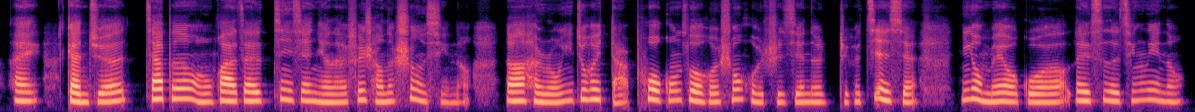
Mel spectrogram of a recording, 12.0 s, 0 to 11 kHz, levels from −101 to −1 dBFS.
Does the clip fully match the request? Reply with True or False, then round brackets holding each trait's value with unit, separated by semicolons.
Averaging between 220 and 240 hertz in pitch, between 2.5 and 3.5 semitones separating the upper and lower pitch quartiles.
True (230 Hz; 2.9 semitones)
